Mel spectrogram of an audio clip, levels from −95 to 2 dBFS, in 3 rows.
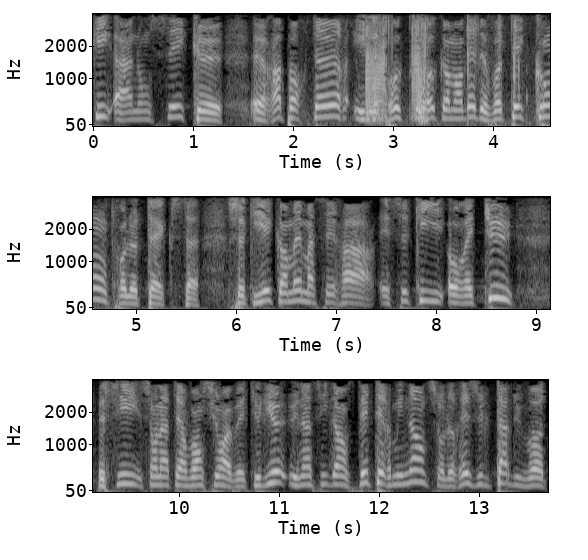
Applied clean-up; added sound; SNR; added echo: none; Fart; 4 dB; none.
